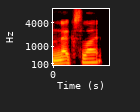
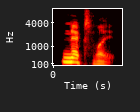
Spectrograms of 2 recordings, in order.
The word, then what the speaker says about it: Nextlight: NX light. Could you tell us how do you pronounce it? NX light. Is that right? Or next light? Uh, next light. Sure. Okay. Yeah. Next light as in NXT Li T.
